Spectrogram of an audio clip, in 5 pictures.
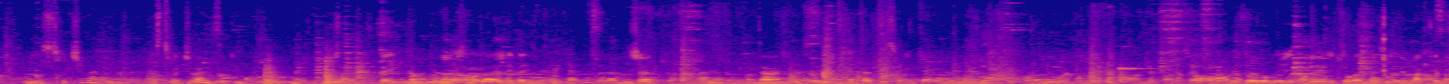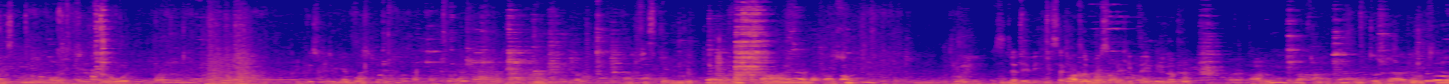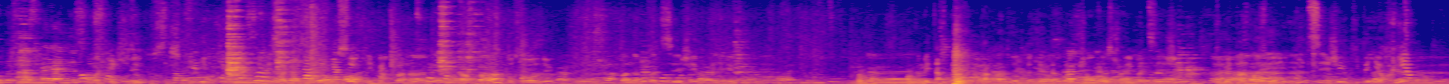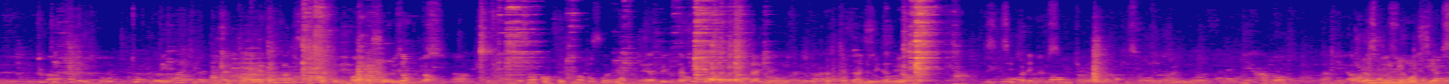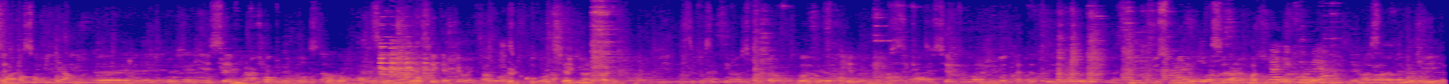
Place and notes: Paris, France - Paris restaurant
Into a Paris restaurant, hubbub of the clients and two people talking about the actual french political problems.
